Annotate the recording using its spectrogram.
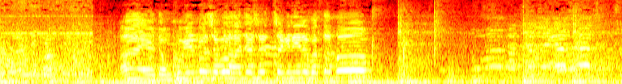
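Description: A man speaks with animation through a microphone and loudspeaker.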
